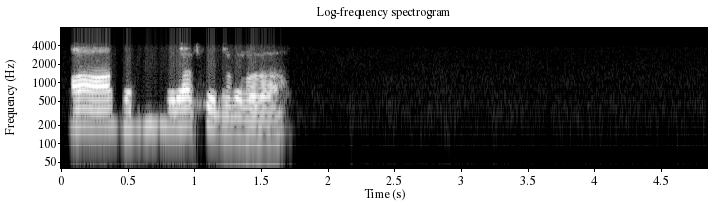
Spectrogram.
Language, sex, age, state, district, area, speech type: Dogri, male, 30-45, Jammu and Kashmir, Samba, rural, conversation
